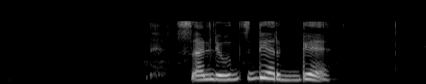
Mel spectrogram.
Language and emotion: Russian, positive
